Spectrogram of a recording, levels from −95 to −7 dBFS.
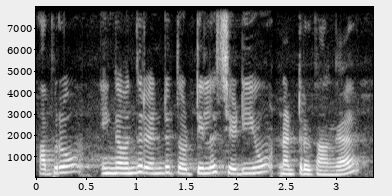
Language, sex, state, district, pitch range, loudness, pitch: Tamil, female, Tamil Nadu, Kanyakumari, 220-270 Hz, -13 LUFS, 240 Hz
